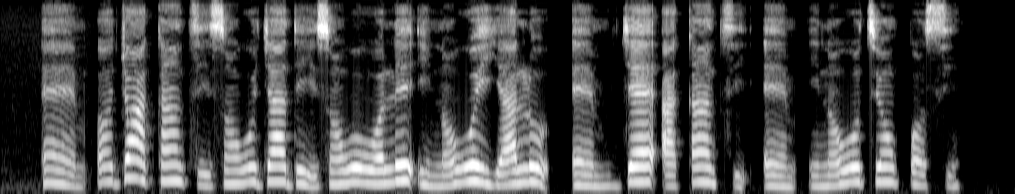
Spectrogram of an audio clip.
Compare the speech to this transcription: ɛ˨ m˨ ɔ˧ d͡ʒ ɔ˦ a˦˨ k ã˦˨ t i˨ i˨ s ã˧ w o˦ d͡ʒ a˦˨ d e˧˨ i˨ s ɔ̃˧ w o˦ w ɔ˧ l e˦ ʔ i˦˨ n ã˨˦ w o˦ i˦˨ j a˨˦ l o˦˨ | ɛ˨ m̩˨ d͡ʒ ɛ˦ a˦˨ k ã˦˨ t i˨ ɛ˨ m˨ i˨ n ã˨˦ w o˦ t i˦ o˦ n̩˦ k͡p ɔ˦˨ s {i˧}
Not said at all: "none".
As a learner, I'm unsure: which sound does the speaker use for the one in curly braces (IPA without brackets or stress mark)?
i˧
